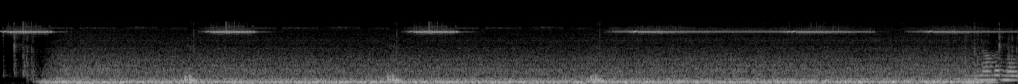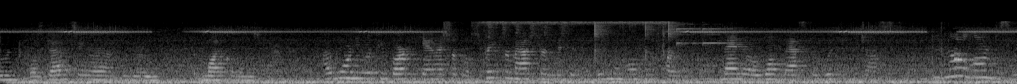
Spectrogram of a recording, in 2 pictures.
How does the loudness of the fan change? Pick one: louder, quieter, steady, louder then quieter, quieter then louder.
steady.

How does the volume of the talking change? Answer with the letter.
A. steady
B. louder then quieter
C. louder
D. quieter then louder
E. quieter
A.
